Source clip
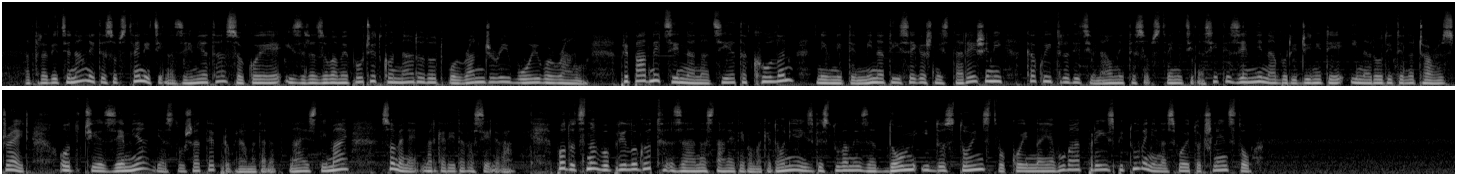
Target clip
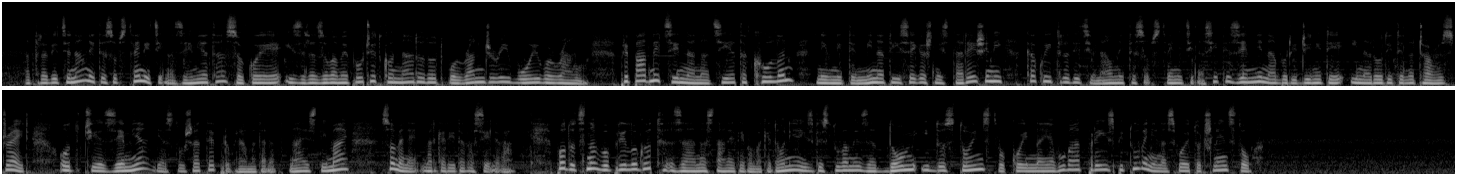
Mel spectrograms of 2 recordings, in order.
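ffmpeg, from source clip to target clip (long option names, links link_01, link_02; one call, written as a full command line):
ffmpeg -i in.wav -af "highshelf=frequency=7100:gain=-10" out.wav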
